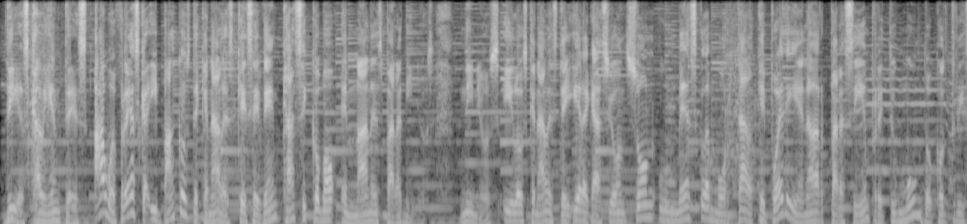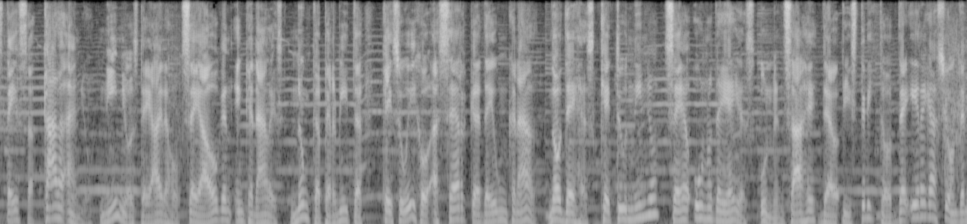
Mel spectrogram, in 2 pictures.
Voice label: Spanish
